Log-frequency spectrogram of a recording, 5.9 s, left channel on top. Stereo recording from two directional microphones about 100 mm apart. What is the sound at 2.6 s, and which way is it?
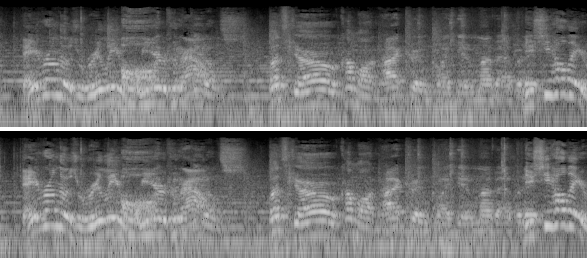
Speech, centre (ahead or behind).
